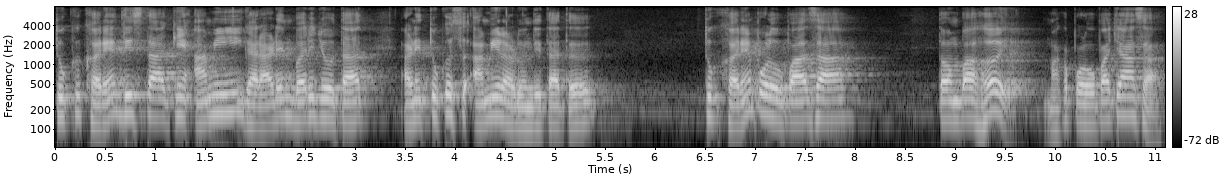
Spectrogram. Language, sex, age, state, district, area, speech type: Goan Konkani, male, 60+, Goa, Canacona, rural, spontaneous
